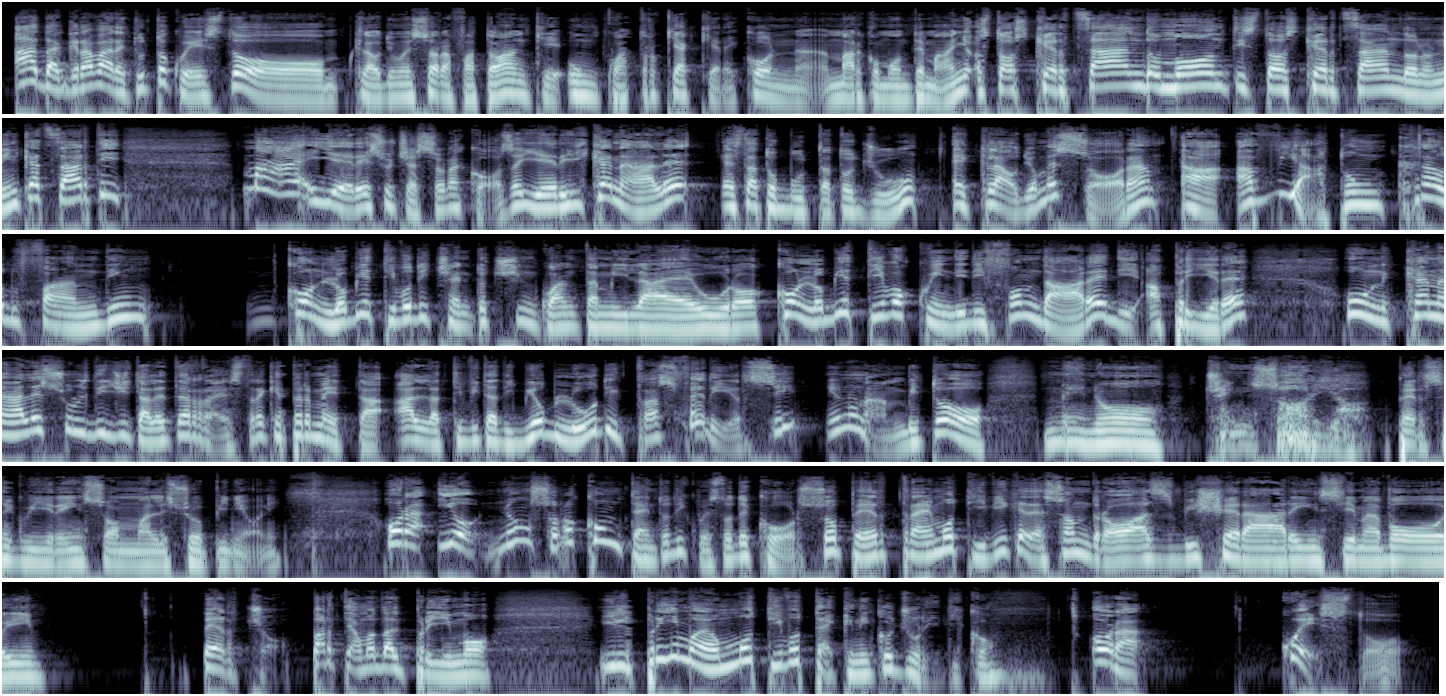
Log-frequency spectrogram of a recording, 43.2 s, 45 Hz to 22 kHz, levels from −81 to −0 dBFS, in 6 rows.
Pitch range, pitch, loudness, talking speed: 125-200 Hz, 150 Hz, -17 LUFS, 150 wpm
